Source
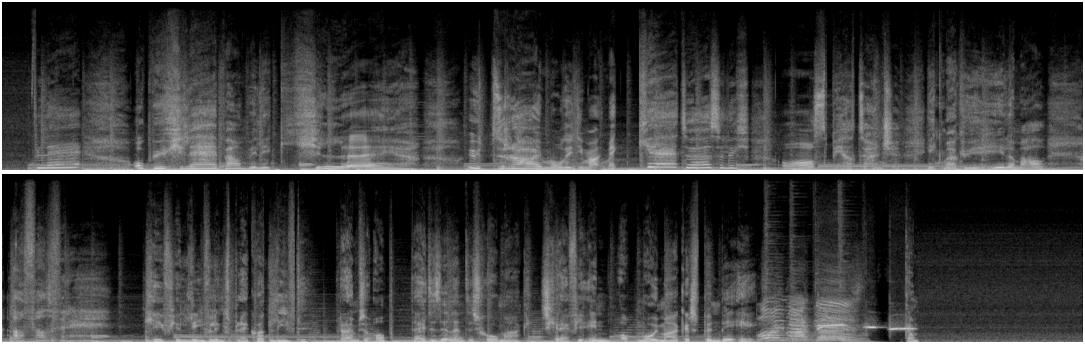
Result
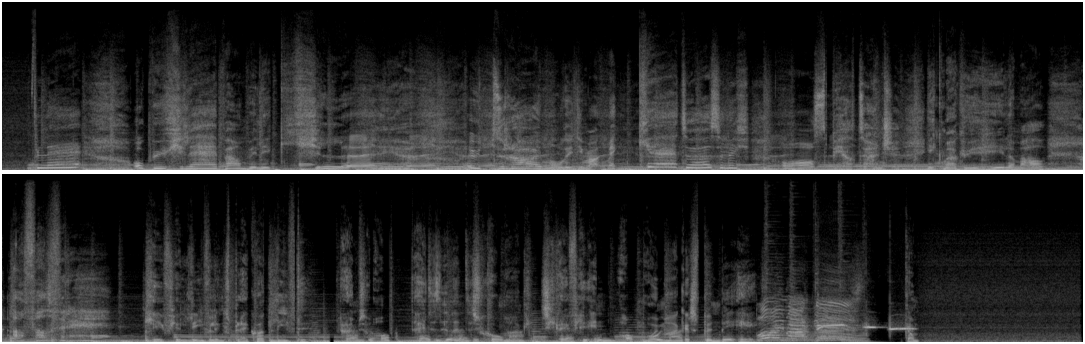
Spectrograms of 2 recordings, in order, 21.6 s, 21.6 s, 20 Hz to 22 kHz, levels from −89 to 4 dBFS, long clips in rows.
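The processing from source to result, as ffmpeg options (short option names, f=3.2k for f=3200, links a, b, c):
-filter_complex "[0:a]asplit=2[a][b];[b]afade=t=in:st=2.88:d=0.01,afade=t=out:st=4.05:d=0.01,aecho=0:1:600|1200|1800|2400|3000|3600|4200|4800|5400|6000|6600|7200:0.354813|0.283851|0.227081|0.181664|0.145332|0.116265|0.0930122|0.0744098|0.0595278|0.0476222|0.0380978|0.0304782[c];[a][c]amix=inputs=2:normalize=0,asettb=1/sr,asplit=3[d][e][f];[d]atrim=end=14.094[g];[e]atrim=start=14.09:end=17.65,asetpts=PTS-STARTPTS,afade=t=in:d=0.004:c=qsin,afade=t=out:st=3.556:d=0.004:c=qsin,acrossover=split=1200[h][i];[h]adelay=50[j];[j][i]amix=inputs=2:normalize=0,atrim=end_sample=156996[k];[f]atrim=start=17.646[l];[g][k]acrossfade=d=0.004:c1=hsin:c2=qsin[m];[m][l]acrossfade=d=0.004:c1=qsin:c2=hsin,acompressor=threshold=-25dB:ratio=4,volume=-4.5dB"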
